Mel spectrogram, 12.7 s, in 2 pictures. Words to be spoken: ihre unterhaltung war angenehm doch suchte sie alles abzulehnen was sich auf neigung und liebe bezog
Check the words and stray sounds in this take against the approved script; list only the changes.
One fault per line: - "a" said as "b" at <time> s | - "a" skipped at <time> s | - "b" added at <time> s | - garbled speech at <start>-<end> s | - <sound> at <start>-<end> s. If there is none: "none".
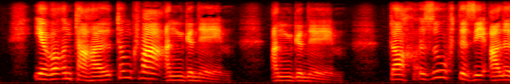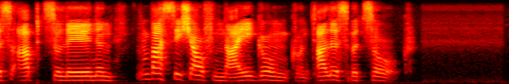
- "angenehm" added at 3.4 s
- "liebe" said as "alles" at 10.3 s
